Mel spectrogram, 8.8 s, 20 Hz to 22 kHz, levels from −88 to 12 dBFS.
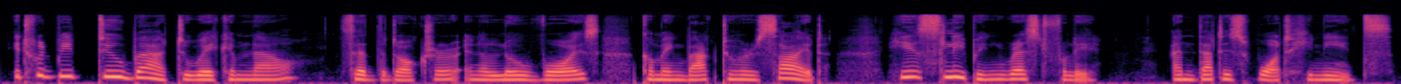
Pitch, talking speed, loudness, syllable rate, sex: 190 Hz, 210 wpm, -18 LUFS, 5.1 syllables/s, female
